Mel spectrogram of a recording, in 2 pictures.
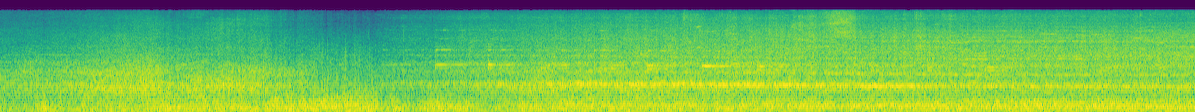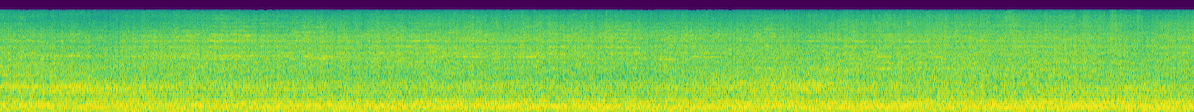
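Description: Union Pacific freight train passing close by, two diesel locomotives leading covered hopper cars: a steady rumble and clatter of wheels on rail. From about six to twelve seconds in, a high steady tone rings over it.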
